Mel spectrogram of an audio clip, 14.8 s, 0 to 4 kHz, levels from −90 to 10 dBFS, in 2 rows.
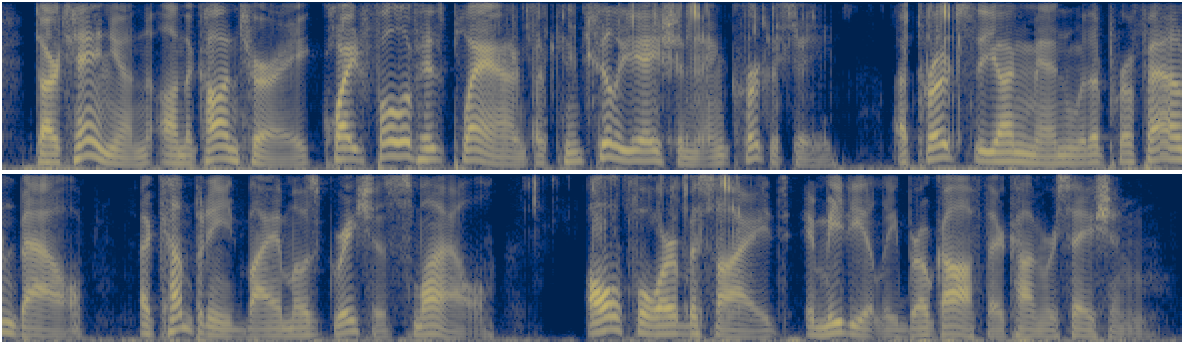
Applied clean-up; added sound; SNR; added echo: neural mask model Resemble Enhance denoiser.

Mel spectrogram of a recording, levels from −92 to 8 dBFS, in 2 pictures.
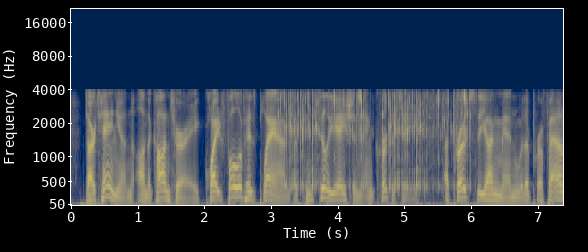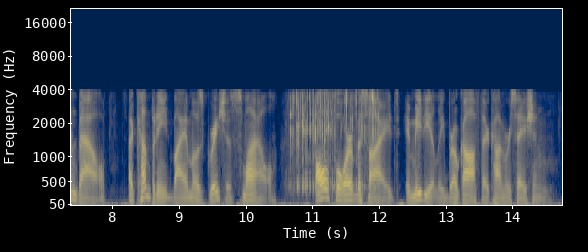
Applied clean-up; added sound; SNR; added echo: none; Sink (filling or washing); 6 dB; none.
